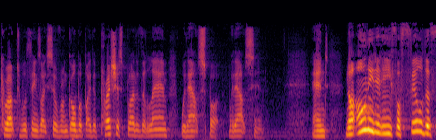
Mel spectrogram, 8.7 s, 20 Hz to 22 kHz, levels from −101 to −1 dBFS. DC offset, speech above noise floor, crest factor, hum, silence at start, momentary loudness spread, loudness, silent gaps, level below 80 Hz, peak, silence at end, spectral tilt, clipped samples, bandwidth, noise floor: under 0.1%; 41 dB; 20 dB; none; 0.05 s; 23 LU; -22 LUFS; none; -70 dBFS; -4 dBFS; 0.1 s; -6 dB/octave; under 0.1%; 10.5 kHz; -65 dBFS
